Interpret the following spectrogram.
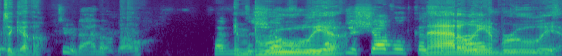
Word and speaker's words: Imbruglia: He asked it right off the Natalie and Bruglia.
